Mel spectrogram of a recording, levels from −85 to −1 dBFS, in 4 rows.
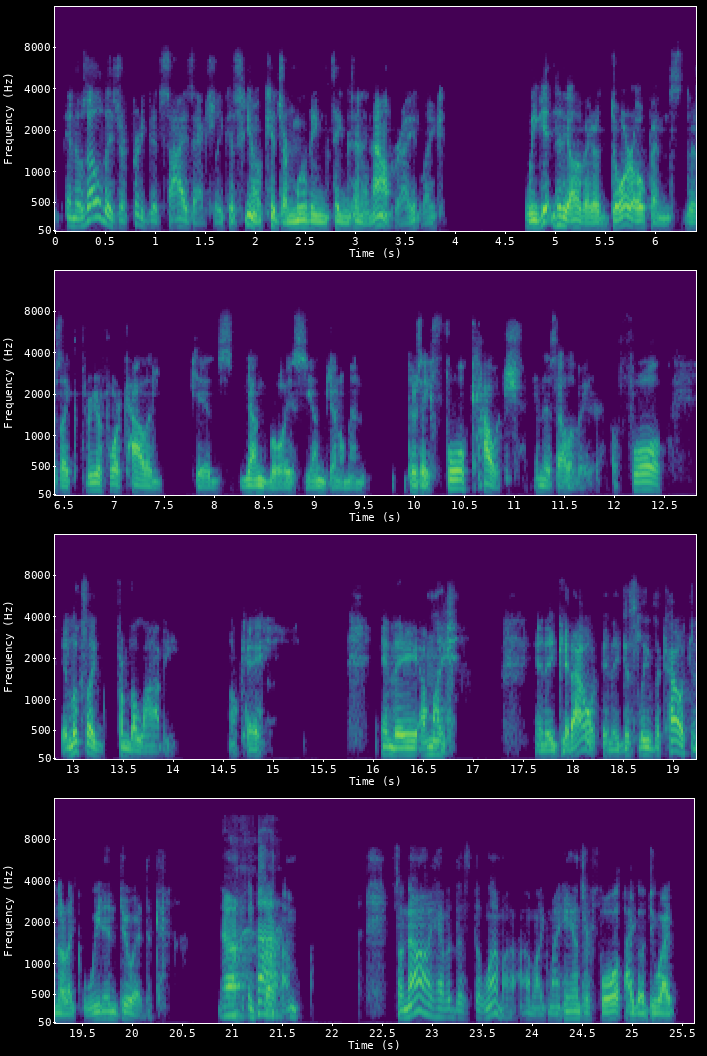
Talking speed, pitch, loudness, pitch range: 220 wpm, 105 Hz, -27 LUFS, 90-115 Hz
